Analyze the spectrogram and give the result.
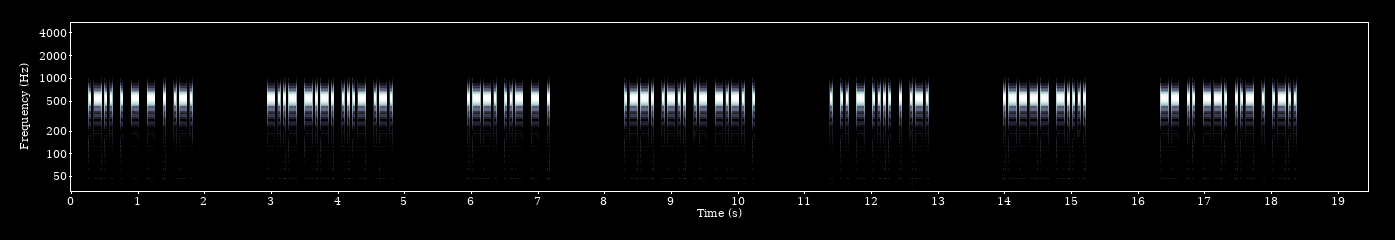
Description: Morse code, heard as a keyed tone, about 30 wpm, 550 Hz. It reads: LETTER XCVR PUTE PLACE EITHER 16 MIGUEL
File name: Ultimate Word List / 30WPM Ultimate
